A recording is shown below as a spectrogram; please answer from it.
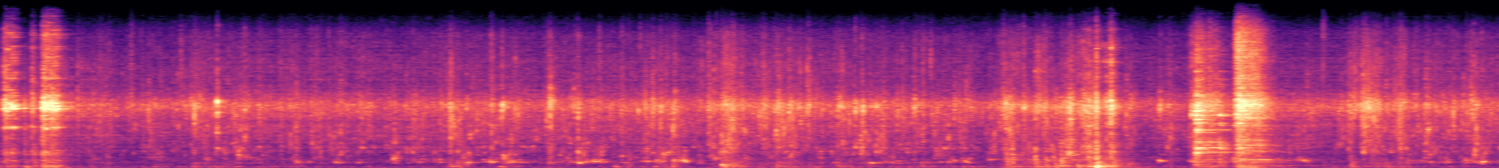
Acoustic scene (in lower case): kitchen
